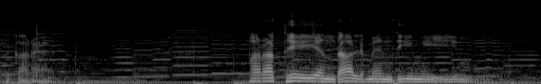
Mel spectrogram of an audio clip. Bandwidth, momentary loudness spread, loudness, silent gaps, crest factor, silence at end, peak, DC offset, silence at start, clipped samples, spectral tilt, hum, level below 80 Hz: 12.5 kHz; 17 LU; -34 LUFS; none; 20 dB; 0 s; -16 dBFS; under 0.1%; 0 s; under 0.1%; -6.5 dB/octave; none; -50 dBFS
